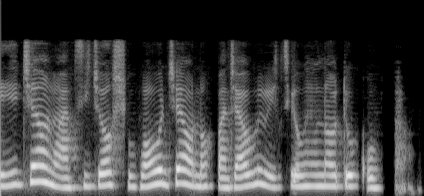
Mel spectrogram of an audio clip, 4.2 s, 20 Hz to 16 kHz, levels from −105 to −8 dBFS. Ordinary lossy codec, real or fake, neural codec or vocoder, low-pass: AAC, 64 kbps; fake; codec, 16 kHz, 1 kbps, FunCodec, trained on LibriTTS, 50 frames a second; 7.2 kHz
